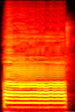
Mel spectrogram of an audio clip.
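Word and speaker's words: ق: আরেকটা হচ্ছে কফ, কফ, কফ, এরকম। দেখেন, আপনারা যদি একটু খেয়াল করেন এখান থেকে এ ফার উচ্চারণটা কি হবে?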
